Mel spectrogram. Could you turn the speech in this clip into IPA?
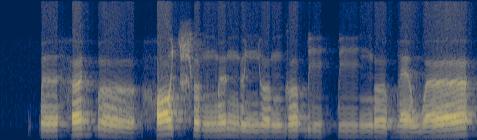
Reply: k͡p ɘː h œ d ɓ ɵː | h ɔ t͡ɕʰ ɵ ŋ͡m ɘ ŋ ʏ ɲ ɵː ŋ ɡ ɵ ɓ iː k͡p iː ŋ ɵ b ɛ w œ

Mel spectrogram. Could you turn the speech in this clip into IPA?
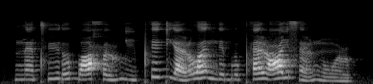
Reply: n ɛ̃˧ tʰ y˧˥˧ ɾ ɵ˦˥ b ɑ˨˥ ħ y˨˩˦ ɭ ʎ i˨˩˦ pʰ e˦˥ ɡ j æ˨˩˦ ɭ lˠ e˧˥˧ ŋ e˧ b ɵ˧ pʰ æ˧˥˧ ɭ ʕ i˦˥ s ɛ̃˨˩˦ ɭ n ũ˨˩ ɭ

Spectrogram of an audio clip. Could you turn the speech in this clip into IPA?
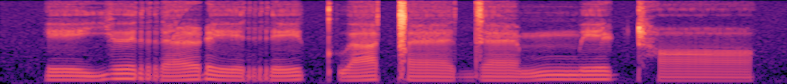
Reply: e˨˩ j ɘ˥ r æ˩˥ ɽ e˨˩ r e˩˥ kʷʼ a˩˥ ǀ æ˨˩ d æ˨˩ mː e˥ ʈʰ ɑ˨˩

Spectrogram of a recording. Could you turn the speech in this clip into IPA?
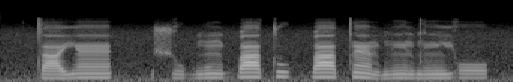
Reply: t a˧ j ɛ̃˦ | ʃ u˨ b ũ˧ ɡ͡b a˦ t u˦ ɡ͡b a˦ t ɛ̃˦˨ b ĩ˧ d ĩ˧ j o˦

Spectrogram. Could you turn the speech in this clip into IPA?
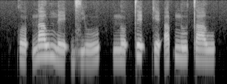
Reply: k o˨ ʔ n̪ a˦ w n̪ e˨ ʔ d͡z j u˨˦ | n̪ o˨ ʔ t̪ e˦ ʔ k e˨ ʔ a˦ p̚ n̪ u˦ t̪ a˦ w

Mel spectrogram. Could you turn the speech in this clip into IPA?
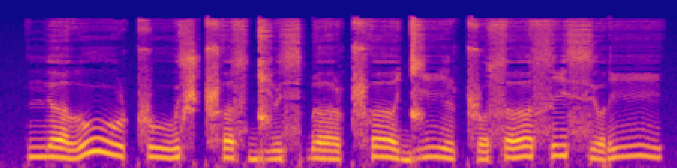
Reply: nʲ ɜ˨˩ l uː˥˩ ʈ͡ʂ uː˨˩˦ sʲ ʈ͡ʂʰ ə˨˩ s d͡ʑ ʉ˩˥ sʲ ɓ əː˨˩ ʈ͡ʂʰ əː˥˩ d͡ʑ iː˥˩ ʈ͡ʂ ʊ˩˥ s əː˧˥˧ s i˥ sʲ ʊ˨˩˦ ɾ iː˧˥˧

